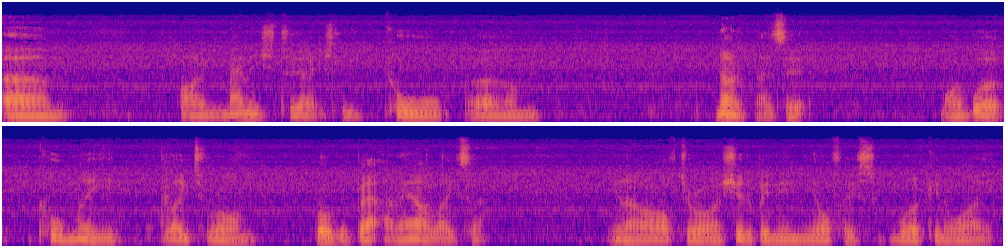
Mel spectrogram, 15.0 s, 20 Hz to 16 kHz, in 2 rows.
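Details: Adult man, about 17 years after a severe stroke in February 2001 affecting his right side and speech, still recovering after speech therapy; he reports slower speech than before; aphasia after stroke.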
